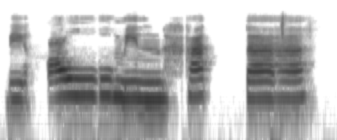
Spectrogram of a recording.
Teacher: bibirnya dimonyongkan di waw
